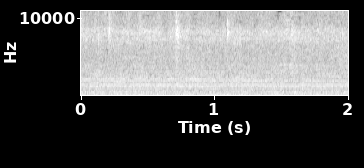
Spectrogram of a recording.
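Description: A steady machine hum with a low rumble, and faint irregular crisp ticks of rabbits chewing leafy greens.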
